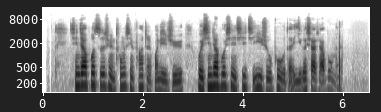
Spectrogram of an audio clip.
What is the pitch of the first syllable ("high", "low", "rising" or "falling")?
high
